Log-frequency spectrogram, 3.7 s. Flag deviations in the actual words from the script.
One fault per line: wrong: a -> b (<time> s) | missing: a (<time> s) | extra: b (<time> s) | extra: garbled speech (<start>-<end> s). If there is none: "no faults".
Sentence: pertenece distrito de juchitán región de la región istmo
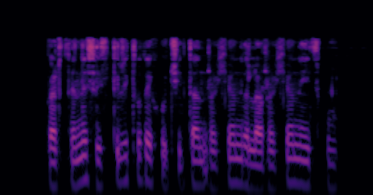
no faults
